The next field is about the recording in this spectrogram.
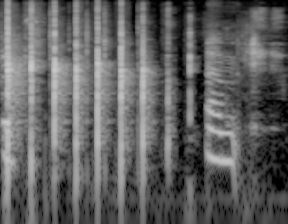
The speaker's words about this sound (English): That hymn number is correct. Interesting. Correct. Can we applaud that?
